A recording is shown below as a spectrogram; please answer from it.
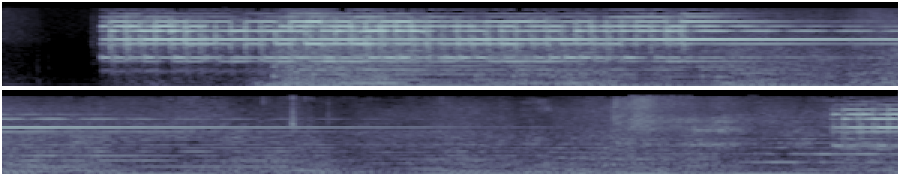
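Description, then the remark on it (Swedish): A phone ringing tone starts abruptly and carries on loudly and without a break for several seconds, with a busy, dense layer of sound underneath and no one speaking. “Vi, vi ringer. Vi får se, han svarar.”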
